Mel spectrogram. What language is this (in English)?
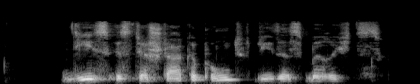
German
